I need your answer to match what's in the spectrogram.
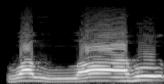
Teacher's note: واو کو ہم نے لفظ اللہ کے دوسرے لام کے ساتھ ملانا ہے، یہ الف اور یہ لام دونوں کو چھوڑ دیں گے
